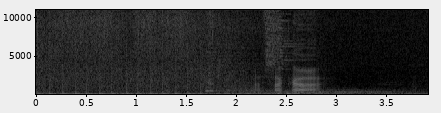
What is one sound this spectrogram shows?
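A rapid-fire gun rattles and booms.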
